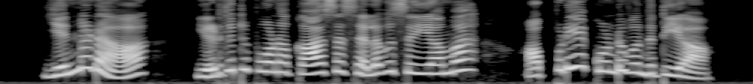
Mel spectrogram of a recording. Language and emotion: Tamil, surprised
